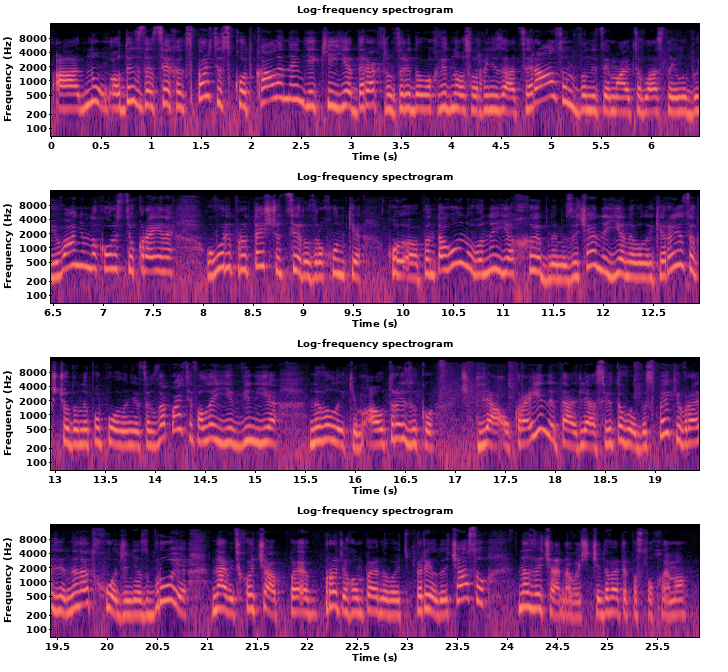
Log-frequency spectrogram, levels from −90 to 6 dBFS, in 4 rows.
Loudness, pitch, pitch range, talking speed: -23 LUFS, 270 Hz, 240-330 Hz, 160 wpm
